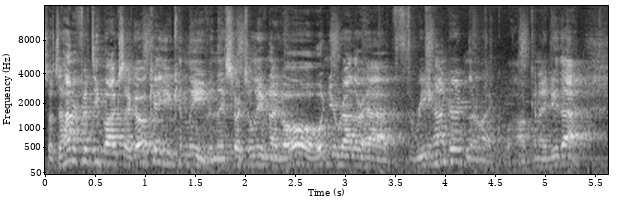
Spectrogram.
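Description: With clear music in the background and audible room echo, a man talks at a very fast pace. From Pittsburgh. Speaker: comedian and game show host. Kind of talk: interview answer. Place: studio.

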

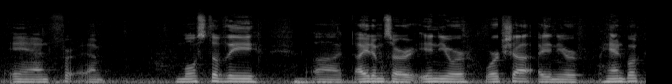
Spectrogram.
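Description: A man talks at a fairly slow pace with long, frequent pauses. His intonation is monotone and flat, over light background noise. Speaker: event emcee. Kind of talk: event moderation. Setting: conference room with audience. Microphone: podium.

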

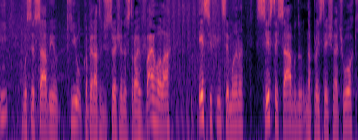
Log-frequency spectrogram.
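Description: Amid noticeable background noise, a man speaks at medium pitch and a moderate pace with ordinary pitch variation. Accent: Brazilian. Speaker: gaming channel host. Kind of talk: casual video commentary. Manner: informal, many filler sounds.

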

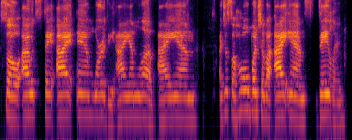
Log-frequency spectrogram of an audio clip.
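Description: Speaking in an American accent, a woman uses a fairly low pitch and a bright, sharp tone. Her intonation is monotone and flat, her pace fairly slow, and the background quiet. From US Midwest, Chicago. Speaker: beauty entrepreneur; guest. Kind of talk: testimony. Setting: video call. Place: home room. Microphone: video call.

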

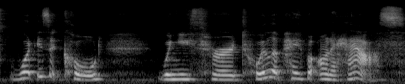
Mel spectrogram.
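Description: Light background noise sits behind the clip. A woman talks at a fairly slow pace. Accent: Australian. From Australia. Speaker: novelist. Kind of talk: casual talk to camera. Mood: light, playful. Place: home room. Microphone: phone near.

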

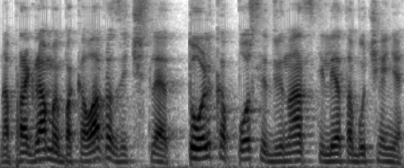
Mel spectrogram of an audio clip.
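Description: Over a quiet background, a man talks very fast in an animated tone with a fairly high pitch. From Kazakhstan, Almaty. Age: 20s. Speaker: education blogger; education advice vlogger. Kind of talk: informational vlog. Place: home room. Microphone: lapel.

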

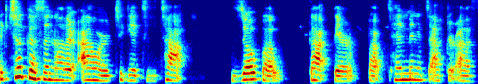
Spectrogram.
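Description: Quiet background, ordinary pitch variation, and an unforced reading voice.

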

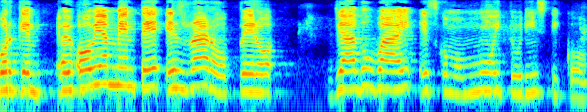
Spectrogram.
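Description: With a high pitch, a woman speaks at a very slow pace. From Mexico. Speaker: vlogger. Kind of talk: casual livestream chat. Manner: animated. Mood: chatty, amused storytelling. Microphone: phone near.

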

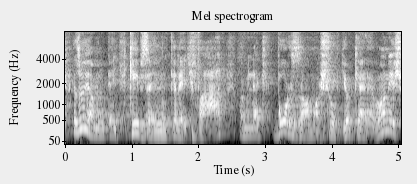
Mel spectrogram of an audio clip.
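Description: With audible room echo and light background noise, a man talks at a moderate pace in a fairly high voice. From Pápa, Hungary; Hungary. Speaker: novelist; panelist. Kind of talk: panel discussion; panel discussion answer. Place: hall. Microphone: handheld.

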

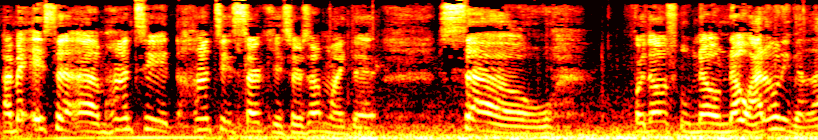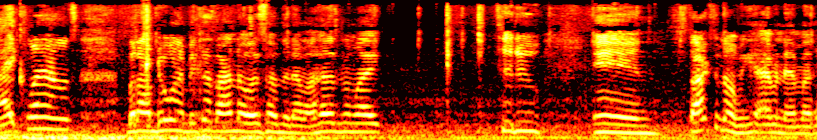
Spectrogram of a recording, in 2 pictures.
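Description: Speech moves at a fairly quick pace. The sound is dry with no echo, and background noise is noticeable. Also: woman. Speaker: vlogger. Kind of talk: casual vlog chat. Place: car. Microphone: phone near.

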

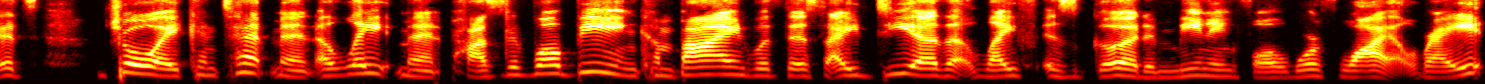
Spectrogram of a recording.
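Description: Over a quiet background, a woman with an American accent talks at a moderate pace in a bright, sharp tone, her fairly high pitch rising and falling in lively intonation, the sound dry with no echo. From US Midwest, rural Minnesota. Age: 40s. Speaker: author, podcaster and former lawyer. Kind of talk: interview. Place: home room. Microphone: video call.

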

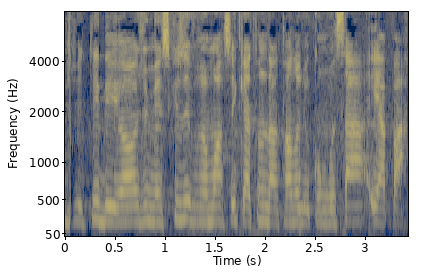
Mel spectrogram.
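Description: There is light background noise. A woman talks at a fairly high pitch. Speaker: singer; guest. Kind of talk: TV talk show interview. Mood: relaxed, candid. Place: studio.

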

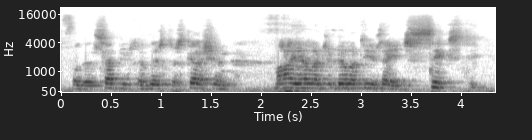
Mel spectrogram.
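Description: With a Tennessee accent, a man speaks in a high pitch and monotone, flat intonation. Noticeable background noise and audible room echo are present. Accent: Southern US (Tennessee). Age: 60s. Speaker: retirement system representative, former state legislator. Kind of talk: public meeting presentation. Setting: city council meeting. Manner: conversational.

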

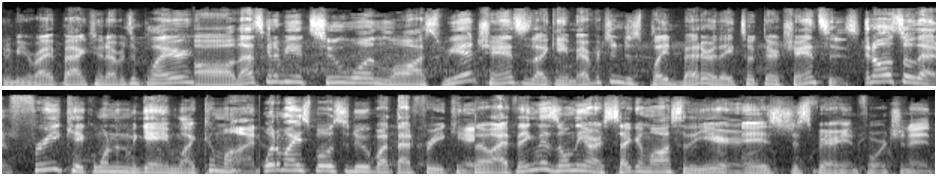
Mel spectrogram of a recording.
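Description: A man talks fast at a high pitch, with big pitch swings and few pauses, over faint background noise.

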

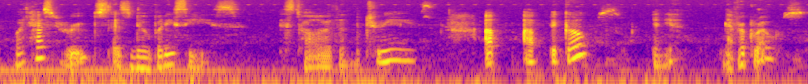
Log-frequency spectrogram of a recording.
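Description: Someone puts on a character voice at a fairly slow pace, pausing long and often, with hissing and clear background noise throughout. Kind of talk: riddling.

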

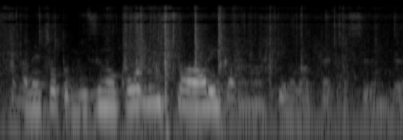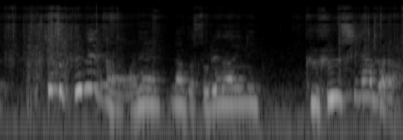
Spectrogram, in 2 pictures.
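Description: A man's high voice, very fast, with big swings in loudness and noticeable background noise. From Japan. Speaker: YouTuber, Buddhist monk; vlogger. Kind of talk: casual vlog talk; casual vlog chat. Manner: rambling, filler-heavy. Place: home room. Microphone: phone near.

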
